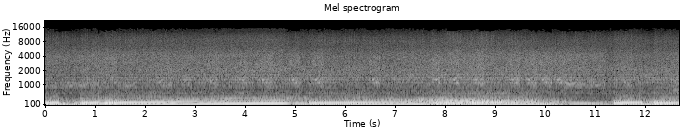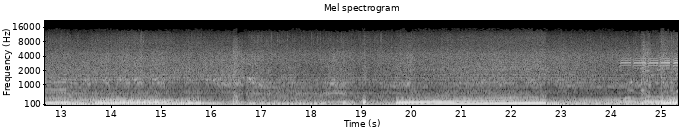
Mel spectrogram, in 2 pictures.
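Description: Tyres screech briefly as a vehicle turns sharply.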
